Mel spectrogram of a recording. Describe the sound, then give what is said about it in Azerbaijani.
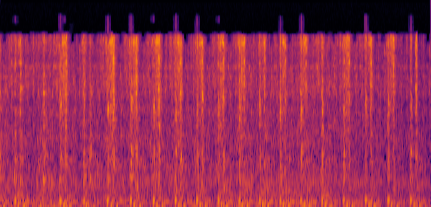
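Petrol-powered electricity generators run with a steady, rapid chugging drone, a low rumbling pulse that stays even and unbroken throughout, with no voices. “Bircə, işıq əldə eləmək üçün benzinlə işə salınan generatorların səsindən başqa.”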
